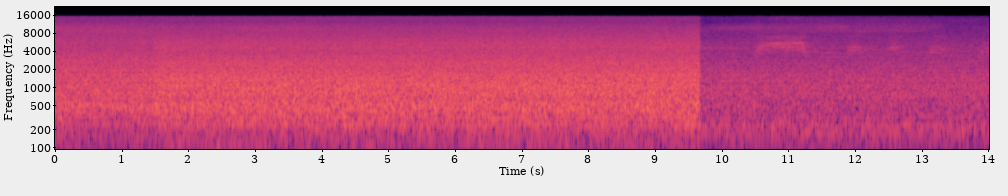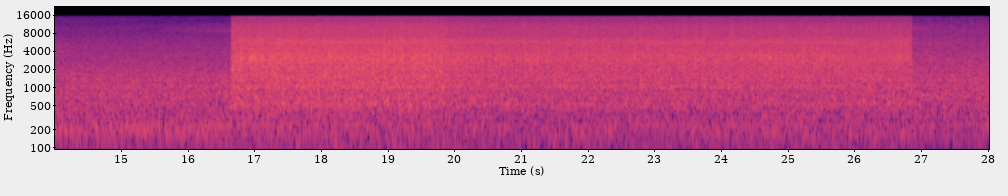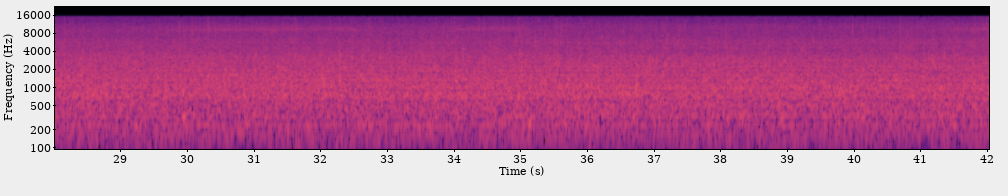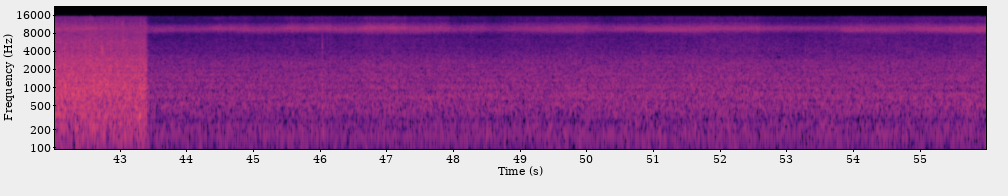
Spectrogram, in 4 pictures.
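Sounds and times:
stream flowing over rocks: 0:00.0 - 0:09.7, 0:16.6 - 0:43.4.

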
